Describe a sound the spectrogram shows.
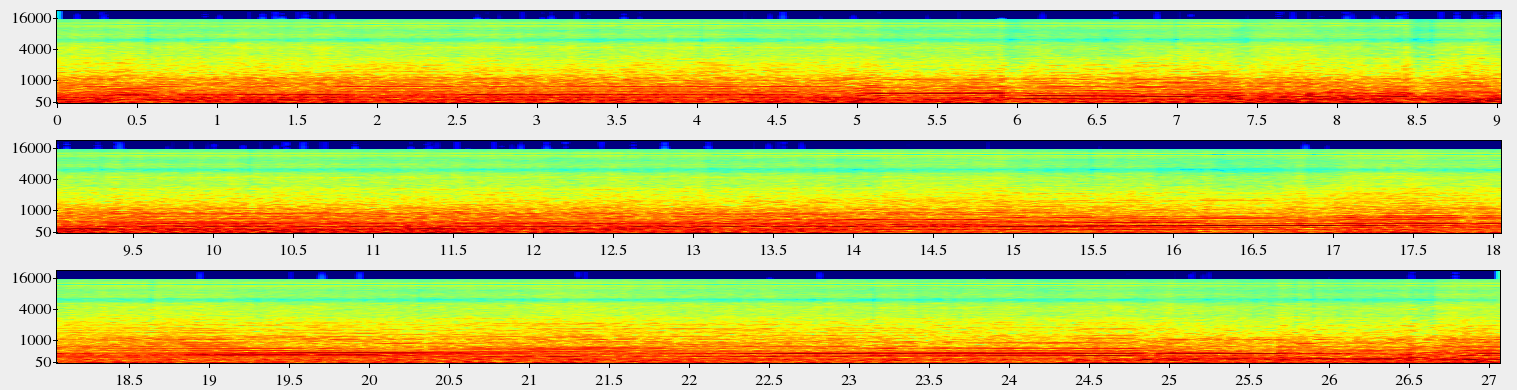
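A car engine roars loudly from inside the cabin, rising and falling in pitch as gears shift.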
